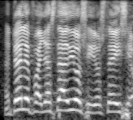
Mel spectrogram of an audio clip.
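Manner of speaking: ordinary delivery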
